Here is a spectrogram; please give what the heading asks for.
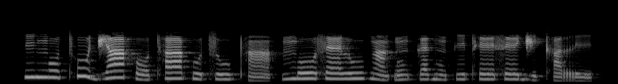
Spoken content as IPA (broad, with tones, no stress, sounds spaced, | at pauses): i˦ ŋ o˦ tʰ o˦˨ d͡ʒ aː˦ h oː˨ tʰ aː˦ k u˦ t͡s uː˦ pʰ ã˨ | m oː˦ s ɛ˦ l uː˦ ɡ ã˨ k͡p ũ˦˨ k ɛ˦ ɡ ũ˨ k i˦ tʰ eː˦ s eː˦ d͡ʒ i˨ kʰ a˨ r i˨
